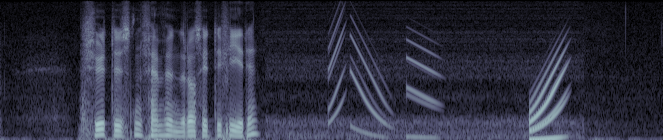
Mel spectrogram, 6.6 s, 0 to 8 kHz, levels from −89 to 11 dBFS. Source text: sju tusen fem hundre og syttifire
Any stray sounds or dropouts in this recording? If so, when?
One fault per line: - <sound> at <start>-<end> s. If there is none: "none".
- chirp at 3.3-4.5 s
- chirp at 5.3-5.7 s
